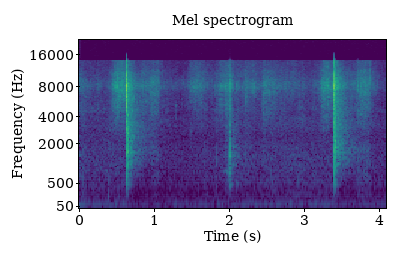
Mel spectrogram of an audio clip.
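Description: Long wooden staffs clacking together in a paired staff drill: three sharp strikes about a second and a half apart, the middle one weaker.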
